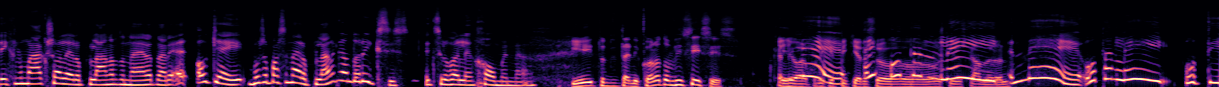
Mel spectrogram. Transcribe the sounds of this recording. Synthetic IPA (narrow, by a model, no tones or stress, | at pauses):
ɾixnumeɐksoɐlɐeɾo̞plɐnɐpot̪nɐeɾɐt̪ɐɾeo̞ce̞iboɾiznɐpɐɾisenɐeɾo̞plɐnocenɐd̪o̞ɾiksisekseɾoɣoele̞ŋxo̞me̞nɐit̪od̪it̪ɐniko̞nɐt̪o̞ɱviθisḭs | kɐlioɾɐpiceɾosoot̪ɐnliɐmeonneo̞t̪ɐnleiot̪i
